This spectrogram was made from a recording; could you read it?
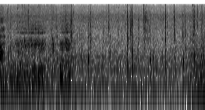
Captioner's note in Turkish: At kişneme sesi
